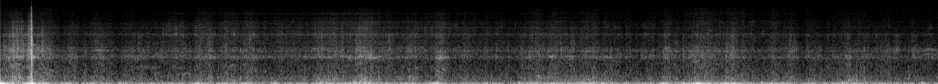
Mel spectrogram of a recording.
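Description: Wind buffeting the microphone of a camera on a moving electric scooter, with low road rumble and a faint steady whine. There is a sharp knock near the start.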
